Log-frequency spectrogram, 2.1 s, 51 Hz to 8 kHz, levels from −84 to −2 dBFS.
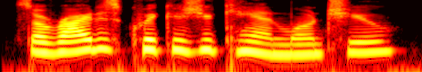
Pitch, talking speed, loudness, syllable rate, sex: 215 Hz, 255 wpm, -18 LUFS, 5.2 syllables/s, female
